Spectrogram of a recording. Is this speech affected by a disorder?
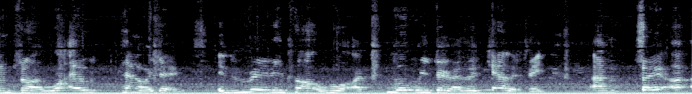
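Yes: quadriplegic cerebral palsy.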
